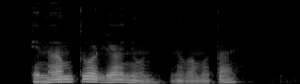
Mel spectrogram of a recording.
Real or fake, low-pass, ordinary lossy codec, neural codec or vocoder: real; none; none; none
